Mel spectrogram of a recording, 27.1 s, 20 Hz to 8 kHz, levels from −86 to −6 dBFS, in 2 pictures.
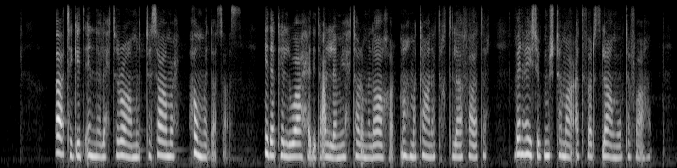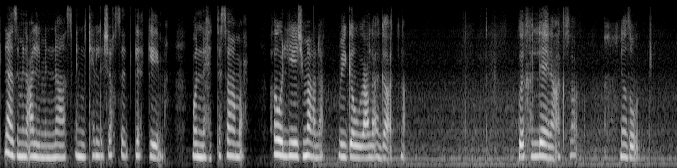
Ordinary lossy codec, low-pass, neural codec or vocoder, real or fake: none; 7.2 kHz; codec, 16 kHz in and 24 kHz out, 1 kbps, XY-Tokenizer; fake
